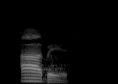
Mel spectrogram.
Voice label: "habes", latin; santillana

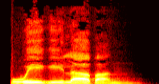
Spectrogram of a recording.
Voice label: "vigilabant", latin; santillana

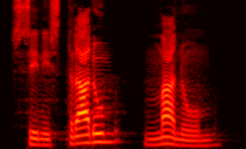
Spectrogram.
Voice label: "sinistrarum manuum", latin; santillana

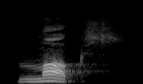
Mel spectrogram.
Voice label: "mox", Latin; santillana

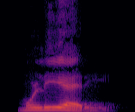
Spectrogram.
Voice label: "mulieri", latin; santillana

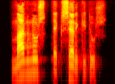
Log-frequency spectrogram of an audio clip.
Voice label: "magnus Exercitus", Latin; santillana

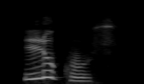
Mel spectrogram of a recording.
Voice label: "lucus", latin; santillana

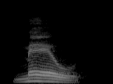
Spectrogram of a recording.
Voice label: "meus", Latin; santillana

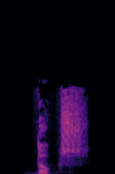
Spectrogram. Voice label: "dux", latin; santillana

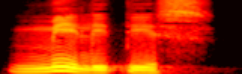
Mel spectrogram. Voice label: "militis", latin; santillana

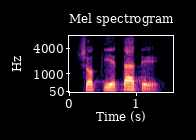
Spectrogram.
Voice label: "societate", latin; santillana

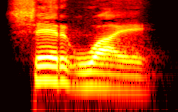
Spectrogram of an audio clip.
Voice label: "servae", Latin; santillana

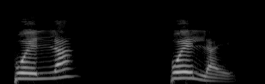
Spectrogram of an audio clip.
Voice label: "puella puellae", latin; santillana

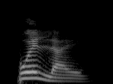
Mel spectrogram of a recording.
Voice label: "puellae", latin; santillana

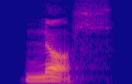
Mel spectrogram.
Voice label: "nos", Latin; santillana

